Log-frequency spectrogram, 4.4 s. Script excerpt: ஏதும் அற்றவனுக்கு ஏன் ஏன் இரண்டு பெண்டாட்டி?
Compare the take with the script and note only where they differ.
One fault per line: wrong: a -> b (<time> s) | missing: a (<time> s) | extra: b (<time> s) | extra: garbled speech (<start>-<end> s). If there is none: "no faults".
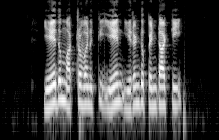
missing: ஏன் (2.5 s)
